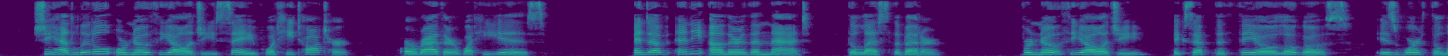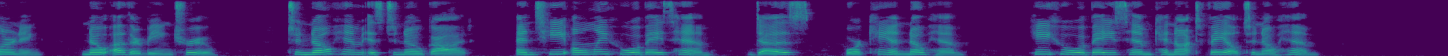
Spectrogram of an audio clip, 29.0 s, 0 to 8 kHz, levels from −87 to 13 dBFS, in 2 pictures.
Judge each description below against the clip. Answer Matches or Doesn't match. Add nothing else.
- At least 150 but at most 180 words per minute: Doesn't match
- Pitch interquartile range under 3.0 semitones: Doesn't match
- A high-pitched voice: Matches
